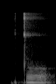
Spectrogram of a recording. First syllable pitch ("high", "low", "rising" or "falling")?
low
